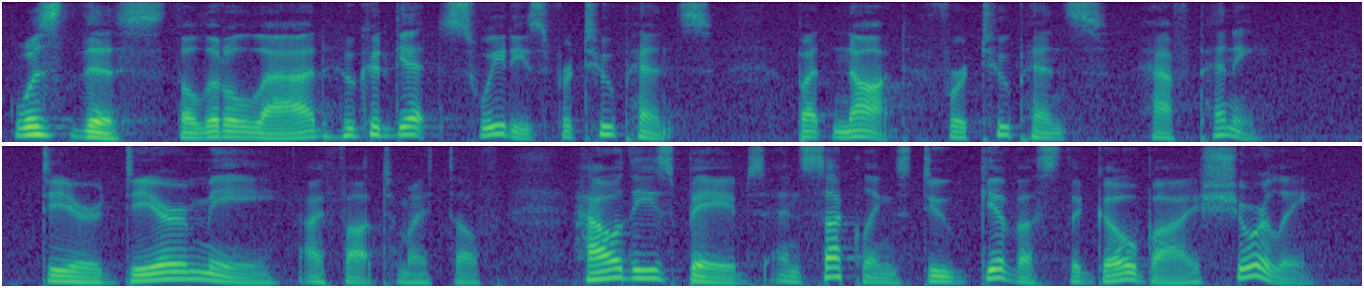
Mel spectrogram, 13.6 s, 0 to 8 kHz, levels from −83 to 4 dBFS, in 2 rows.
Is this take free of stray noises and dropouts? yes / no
no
